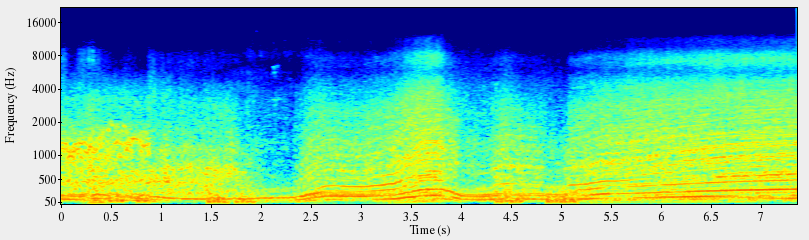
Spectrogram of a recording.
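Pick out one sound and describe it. A racing car engine roars, rising and dropping in pitch as it shifts gears.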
